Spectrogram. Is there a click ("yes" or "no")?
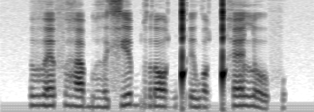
yes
